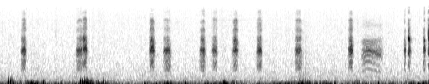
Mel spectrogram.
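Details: Bonelli's eagle giving short, harsh, clipped call notes, singly and in close pairs, spread irregularly over about nine seconds, with one longer wavering note near the end; steady low wind rumble underneath.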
